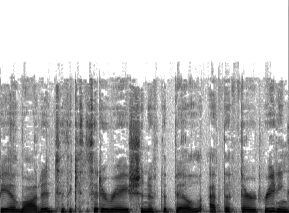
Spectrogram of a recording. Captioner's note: speaking French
